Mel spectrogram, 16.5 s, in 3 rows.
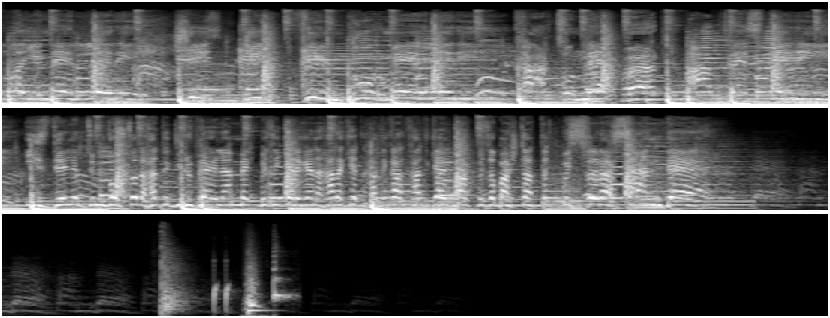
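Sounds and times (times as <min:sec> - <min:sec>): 
rap song: 0:00.0 - 0:12.0.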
